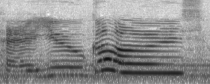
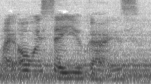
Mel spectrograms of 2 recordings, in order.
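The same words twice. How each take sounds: First: High, slow, loud drawn-out "Hey, you guys"; hammed-up Midwestern greeting. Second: Said in the usual way. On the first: Shown as a demonstration. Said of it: "Can you tell I'm from the Midwest?".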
